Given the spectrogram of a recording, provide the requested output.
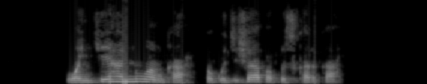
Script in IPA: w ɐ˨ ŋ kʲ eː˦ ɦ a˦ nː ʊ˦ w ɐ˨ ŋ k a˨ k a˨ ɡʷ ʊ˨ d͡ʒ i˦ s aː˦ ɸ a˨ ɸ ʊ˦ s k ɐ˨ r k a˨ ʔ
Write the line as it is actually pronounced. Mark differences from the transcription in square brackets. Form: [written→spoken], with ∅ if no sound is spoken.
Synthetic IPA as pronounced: w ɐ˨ ŋ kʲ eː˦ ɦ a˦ nː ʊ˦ w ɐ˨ ŋ k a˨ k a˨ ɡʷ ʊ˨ d͡ʒ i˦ [s→ʃ] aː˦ ɸ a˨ ɸ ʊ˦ s k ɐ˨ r k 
